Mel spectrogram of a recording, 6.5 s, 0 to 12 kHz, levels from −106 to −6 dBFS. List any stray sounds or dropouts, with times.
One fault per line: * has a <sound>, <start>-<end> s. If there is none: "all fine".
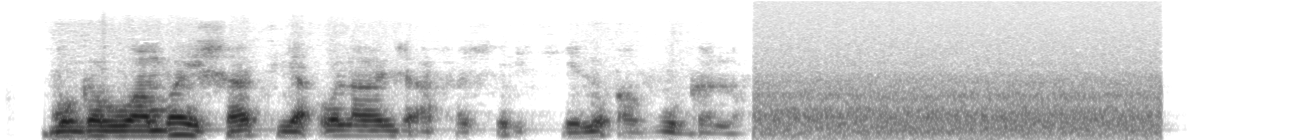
all fine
